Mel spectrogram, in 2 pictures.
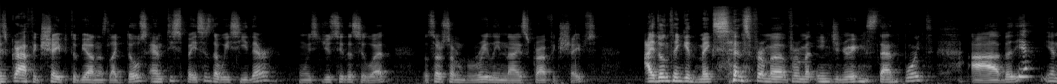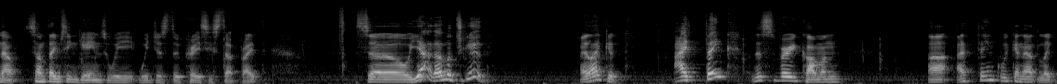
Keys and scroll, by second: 4.6 6.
